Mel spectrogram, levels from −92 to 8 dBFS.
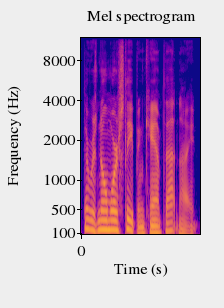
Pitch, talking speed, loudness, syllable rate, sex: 125 Hz, 300 wpm, -17 LUFS, 6.1 syllables/s, male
